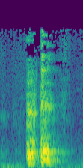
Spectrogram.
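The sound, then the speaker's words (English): Two quick, throaty coughs in close succession from a person with a cold coming on, fairly loud and alone, followed by quiet. “It's not a significant cough, that. It's just got a cold coming on.”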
